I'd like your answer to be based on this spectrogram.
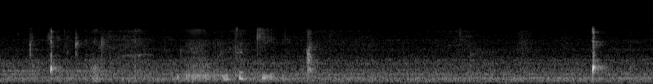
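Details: Infant's first hiccups: two sharp, brief hiccup sounds about five seconds apart, with faint sounds in between in a quiet room.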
